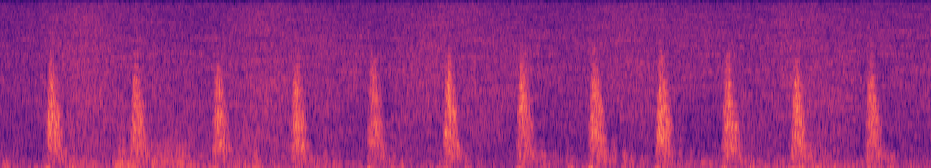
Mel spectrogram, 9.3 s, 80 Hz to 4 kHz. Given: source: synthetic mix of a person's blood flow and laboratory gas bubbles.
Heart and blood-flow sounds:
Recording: Doppler ultrasound of blood flow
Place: subclavian vein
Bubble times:
no bubbles
From the record:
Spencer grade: 0 (complete lack of bubble signals)

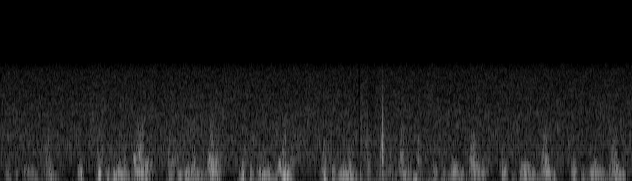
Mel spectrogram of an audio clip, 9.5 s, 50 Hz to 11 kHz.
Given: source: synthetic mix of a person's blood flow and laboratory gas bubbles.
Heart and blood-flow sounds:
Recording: Doppler ultrasound of blood flow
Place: precordium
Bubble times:
no bubbles
From the record:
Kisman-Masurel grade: 000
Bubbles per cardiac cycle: 0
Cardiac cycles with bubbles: 0%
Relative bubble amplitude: no bubbles discernible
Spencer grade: 0 (complete lack of bubble signals)

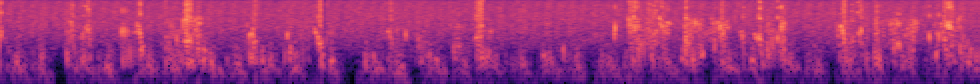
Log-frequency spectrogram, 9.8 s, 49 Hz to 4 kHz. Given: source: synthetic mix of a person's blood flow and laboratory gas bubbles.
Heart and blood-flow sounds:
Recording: Doppler ultrasound of blood flow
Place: precordium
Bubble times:
0.00-0.09 s: bubbles
0.68-0.98 s: bubbles
1.20-1.52 s: bubbles
1.69-2.19 s: bubbles
2.47-2.65 s: bubbles
2.85-3.39 s: bubbles
3.88-4.40 s: bubbles
4.55-5.14 s: bubbles
5.64-5.72 s: bubbles
6.14-6.23 s: bubbles
6.30-6.76 s: bubbles
6.82-7.35 s: bubbles
7.42-7.51 s: bubbles
7.56-7.98 s: bubbles
8.38-8.74 s: bubbles
8.78-9.24 s: bubbles
9.29-9.81 s: bubbles
From the record:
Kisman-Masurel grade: 243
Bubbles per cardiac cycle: several, 3 to 8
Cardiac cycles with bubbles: 100%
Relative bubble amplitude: loud (0.450 to 0.775)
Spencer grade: 3 (all of the cardiac periods contain showers or single bubble signals, but not dominating or overriding the cardiac motion signals)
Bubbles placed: anywhere in the cardiac cycle

